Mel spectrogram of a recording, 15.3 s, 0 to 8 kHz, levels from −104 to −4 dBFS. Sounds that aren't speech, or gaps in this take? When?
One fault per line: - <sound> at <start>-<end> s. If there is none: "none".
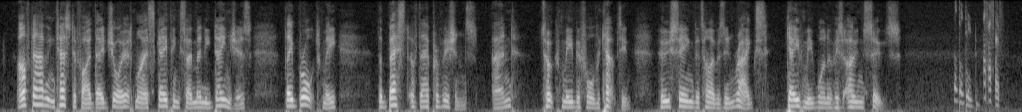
- chirp at 14.3-15.1 s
